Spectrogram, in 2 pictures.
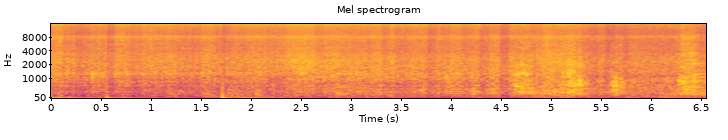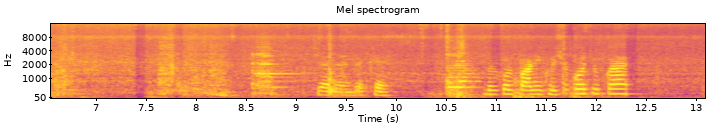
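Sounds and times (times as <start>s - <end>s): onions sizzling in hot oil: 0.0s - 13.0s
metal spatula scraping pot: 4.4s - 9.5s, 10.3s - 12.0s.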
